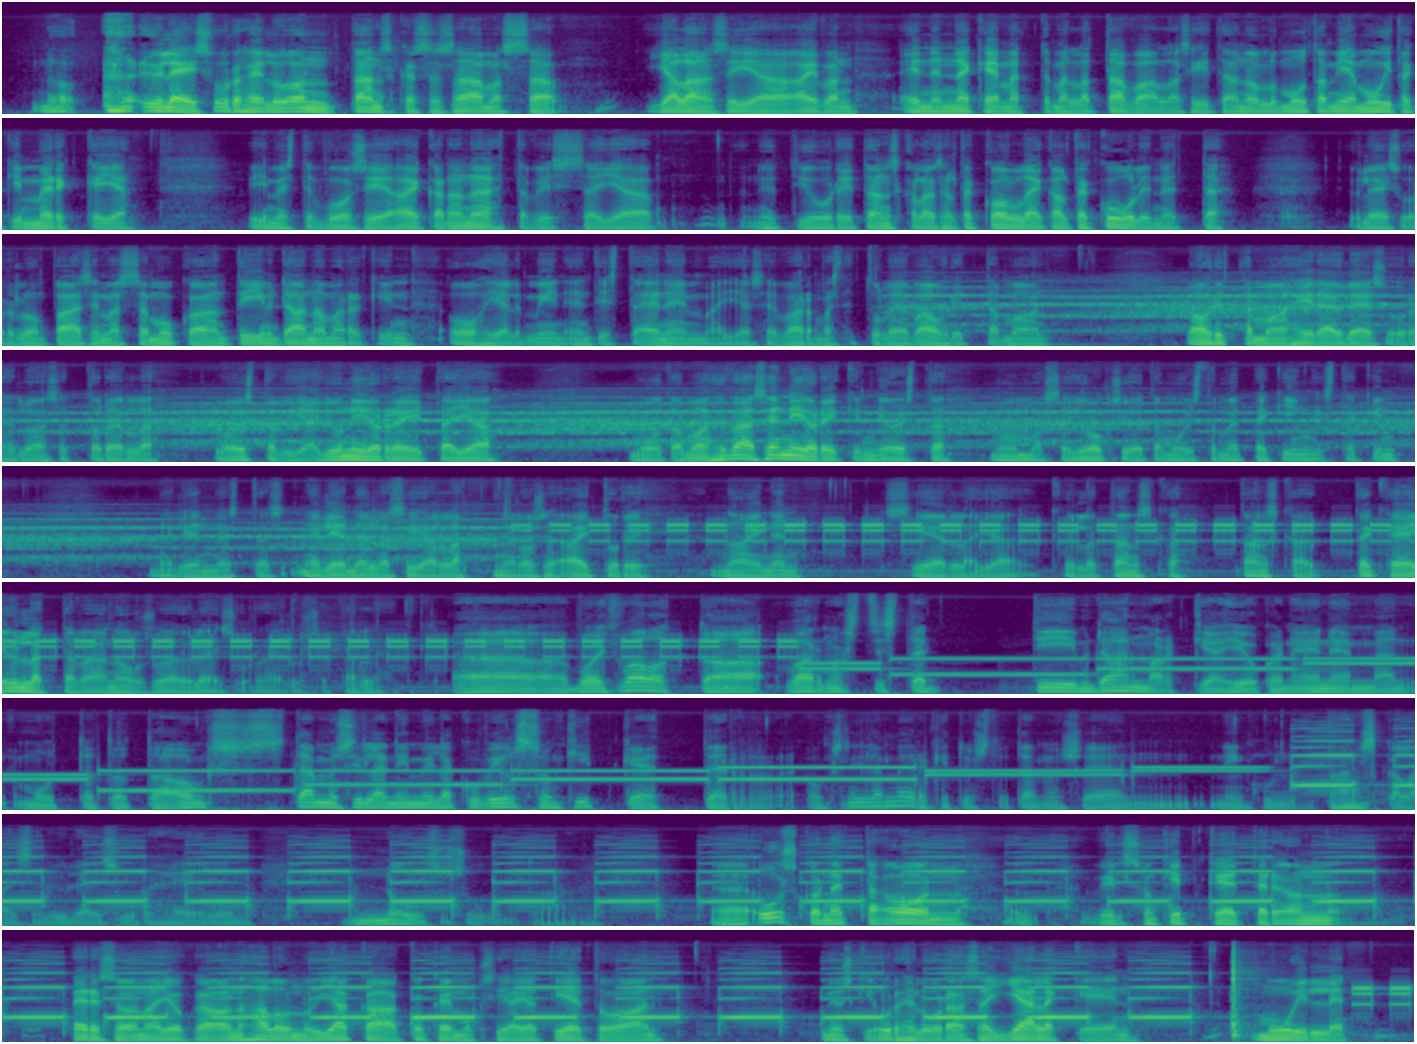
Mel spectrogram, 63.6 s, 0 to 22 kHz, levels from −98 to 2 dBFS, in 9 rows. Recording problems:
alarms or sirens; loud; from 19 s on; 2 dB below the speech

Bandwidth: 14.5 kHz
